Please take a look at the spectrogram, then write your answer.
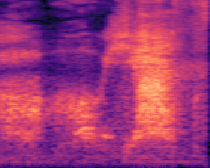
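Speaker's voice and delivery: soft, unvoiced whisper.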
